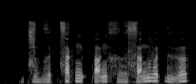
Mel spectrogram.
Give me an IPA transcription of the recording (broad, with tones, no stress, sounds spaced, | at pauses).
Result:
t͡ɕ ə̤˨˩ m ɣ ə˨˩ t̚ s a˦˥ k̚ ŋ ə˦˥ t̚ ʔ a̰˧˥ ŋ x ə̤ː˨˩ s a̰˧˥ n v əː˦˥ t̚ ɣ ɨ̰˧˥ ə̯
